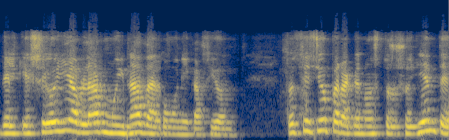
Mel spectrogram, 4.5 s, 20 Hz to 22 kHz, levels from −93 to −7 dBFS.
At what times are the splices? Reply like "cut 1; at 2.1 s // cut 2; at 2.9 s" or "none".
cut 1; at 1.3 s // cut 2; at 1.6 s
